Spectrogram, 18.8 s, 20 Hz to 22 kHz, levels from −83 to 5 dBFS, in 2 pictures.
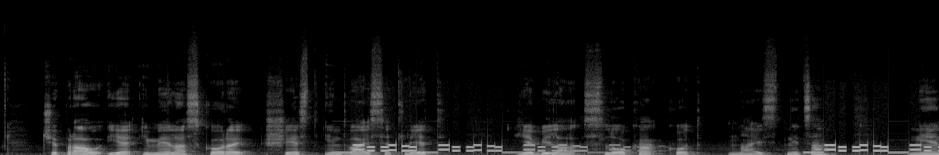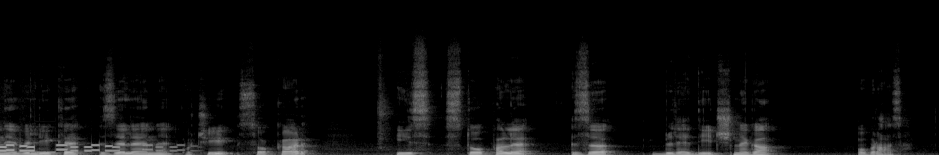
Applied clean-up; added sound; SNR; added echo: none; Telephone; -1 dB; none.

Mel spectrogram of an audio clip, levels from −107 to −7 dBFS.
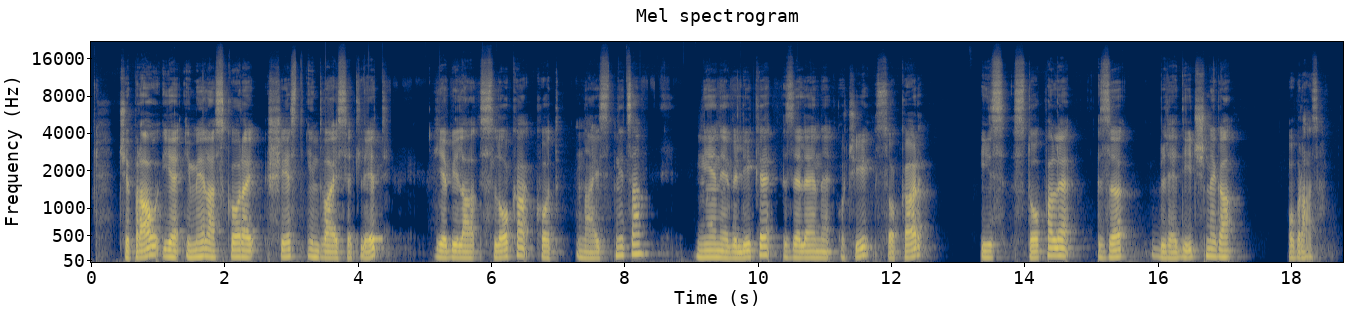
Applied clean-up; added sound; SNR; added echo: neural mask model Resemble Enhance denoiser.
